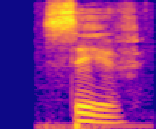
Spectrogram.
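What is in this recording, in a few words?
"save", Nigerian Pidgin, male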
